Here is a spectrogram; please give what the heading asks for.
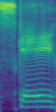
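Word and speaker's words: Skai: And remember, Dominion's vessel is named Sky. I would get the cat, but but I think Brandon pronounces it Skay, which thumbs down.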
